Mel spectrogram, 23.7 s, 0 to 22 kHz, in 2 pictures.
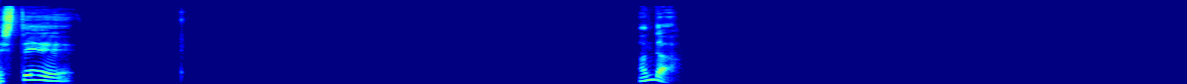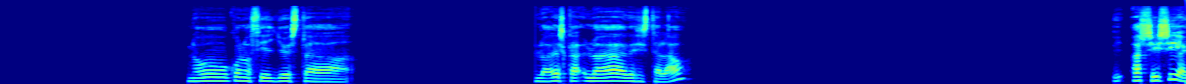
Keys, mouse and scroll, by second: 1.6 typing, 3.6 typing, 4.0 Tab, 4.7 Return, 7.3 ctrl+p, 7.6 ctrl+a, 8.0 alt+f, 8.5 alt+f, 9.4-11.6 typing, 12.7-13.5 typing, 20.6-22.6 typing.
